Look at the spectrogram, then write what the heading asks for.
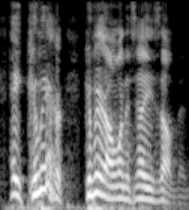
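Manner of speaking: loud, friendly hail, then quick; eager calling over. Acted. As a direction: call him over with good news. Forgiven man happily calls his debtor over.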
